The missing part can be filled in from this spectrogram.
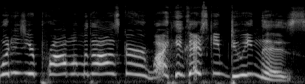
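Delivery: high, angry, demanding complaint. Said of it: "it's so angry".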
